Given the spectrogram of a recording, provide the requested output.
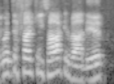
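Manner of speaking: high, quick incredulous question; retold bewilderment. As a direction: fire off a mock-baffled reaction. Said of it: "I'm like".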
